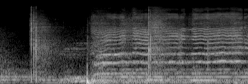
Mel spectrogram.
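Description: Gospel praise team singing in harmony. After a brief lull at the start, the voices come back in on held notes about a second in, with a few low thumps underneath.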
